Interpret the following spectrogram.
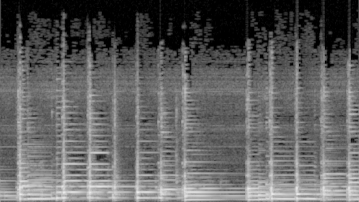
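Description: Banjo with nylgut strings in Double D tuning, an H.C. Dobson remake, played clawhammer style: a phrase of picked notes at about three to four a second, each left to ring, with a short pause shortly before the end.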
